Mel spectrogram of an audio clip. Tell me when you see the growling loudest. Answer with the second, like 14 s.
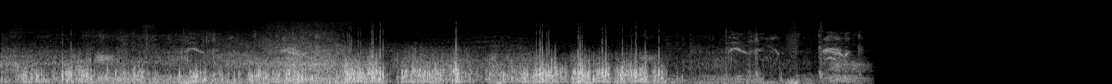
3 s.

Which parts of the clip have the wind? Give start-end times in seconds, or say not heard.
0.0-8.0.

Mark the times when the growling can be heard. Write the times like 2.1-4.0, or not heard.
0.8-3.5, 6.2-8.8.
